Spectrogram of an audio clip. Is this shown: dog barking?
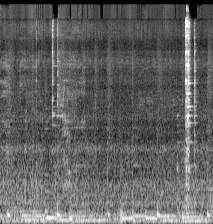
no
